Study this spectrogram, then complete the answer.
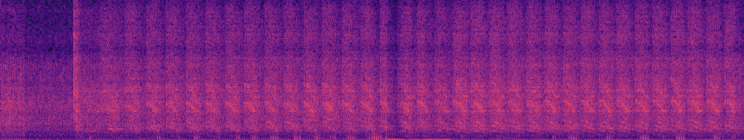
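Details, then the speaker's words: Terex carry deck crane bought as a non-runner: starter chugs steadily about three beats a second, turning over repeatedly without firing after it had just run; cranks but will not start, owner figures it needs ether. "Must need the ether."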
